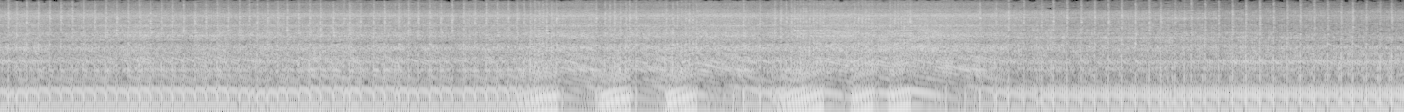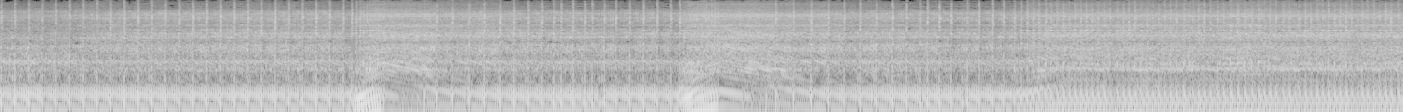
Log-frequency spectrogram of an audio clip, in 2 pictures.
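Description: A two-stroke chainsaw idles outdoors.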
